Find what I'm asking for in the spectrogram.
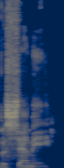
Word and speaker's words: Buscemi: Steve, first of all, I learned that it's Buscemi, weirdly, but he pronounces his last name Buscemi. I also always assumed it was Buscemi.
